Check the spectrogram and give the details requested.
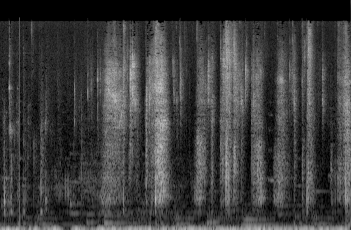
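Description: Close-miked wet chewing and mouth smacking of someone eating cheese-covered fries, a dense run of irregular smacks and clicks that gets louder for a second or so in the middle. A low background music bass line runs underneath.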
